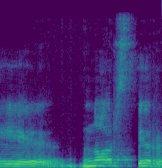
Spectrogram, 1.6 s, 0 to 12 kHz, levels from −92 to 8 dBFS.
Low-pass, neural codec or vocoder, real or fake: 10.8 kHz; vocoder, 44.1 kHz, 128 mel bands, Pupu-Vocoder; fake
